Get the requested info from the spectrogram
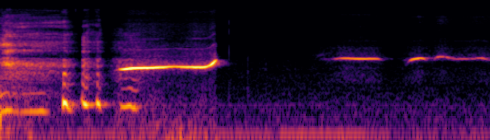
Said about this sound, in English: I can't whistle.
